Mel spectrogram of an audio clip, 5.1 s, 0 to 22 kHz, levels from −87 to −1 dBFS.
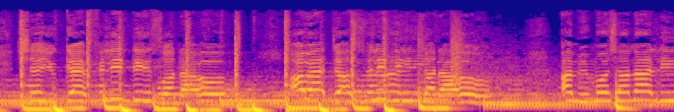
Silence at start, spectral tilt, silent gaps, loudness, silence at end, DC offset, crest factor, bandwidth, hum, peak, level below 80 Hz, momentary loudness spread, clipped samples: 0 s; -6 dB/octave; none; -13 LUFS; 0 s; under 0.1%; 12 dB; 16 kHz; none; 0 dBFS; -18 dBFS; 5 LU; under 0.1%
